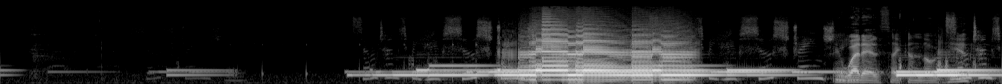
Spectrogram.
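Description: A music clip played back through the hall's speakers. After a few near-silent seconds, a melody of sustained, smooth electronic tones starts, gliding between notes. It grows into a louder, fuller passage in the middle, with a wavering sung voice near the end.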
